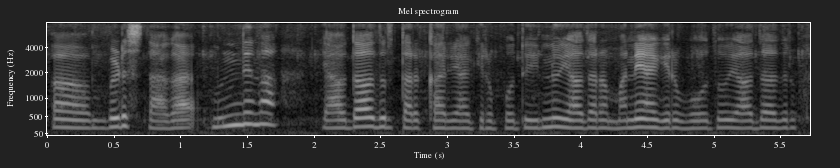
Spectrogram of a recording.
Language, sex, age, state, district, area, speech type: Kannada, female, 30-45, Karnataka, Chikkaballapur, rural, spontaneous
